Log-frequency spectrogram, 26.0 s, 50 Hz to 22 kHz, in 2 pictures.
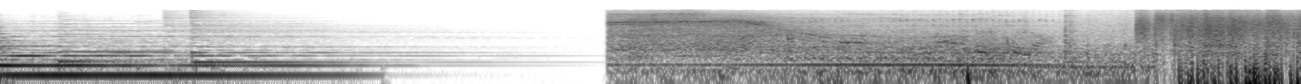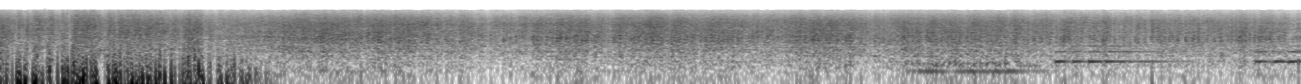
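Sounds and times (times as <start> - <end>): firecrackers crackling: 6.1 - 26.0
firecracker bangs: 11.4 - 26.0.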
